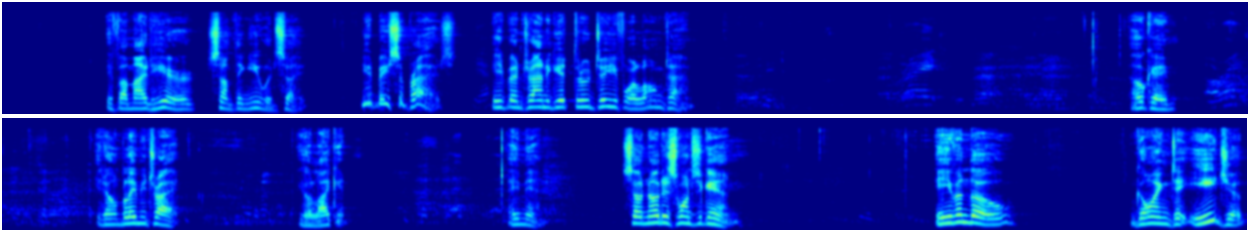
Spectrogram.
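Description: An elderly man speaks slowly and with emphasis through a microphone in a large hall.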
